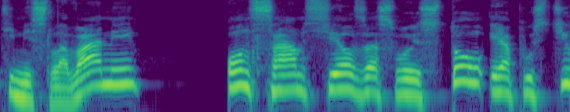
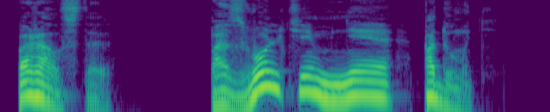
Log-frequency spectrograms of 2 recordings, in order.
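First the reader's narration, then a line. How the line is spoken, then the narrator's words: Calm. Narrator (Russian): спокойно сказал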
